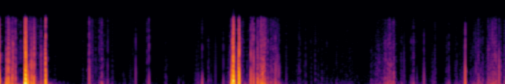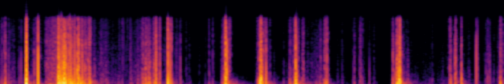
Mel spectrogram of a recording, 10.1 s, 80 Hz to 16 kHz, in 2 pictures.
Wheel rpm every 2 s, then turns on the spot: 110, 130, 130, 100, 100.
none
